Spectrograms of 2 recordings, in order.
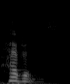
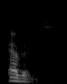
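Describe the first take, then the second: First: The name starts with an audible H sound. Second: The name starts with a vowel, no H sound. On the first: "because there's a fucking H in it" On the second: "I don't pronounce the H"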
